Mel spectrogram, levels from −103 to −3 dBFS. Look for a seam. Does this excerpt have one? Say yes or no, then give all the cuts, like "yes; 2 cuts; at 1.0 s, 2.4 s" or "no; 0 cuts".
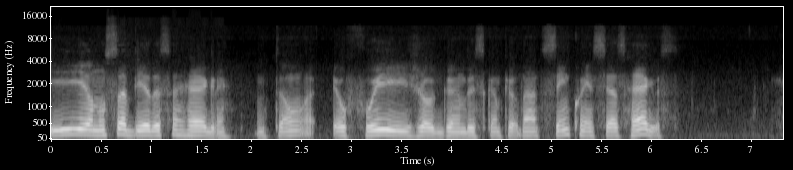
no; 0 cuts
